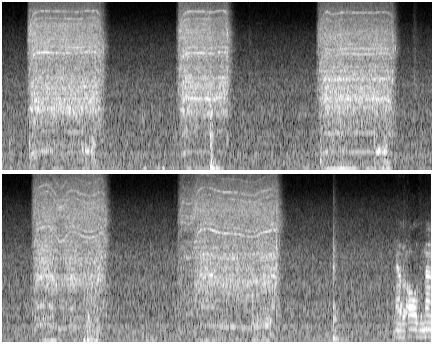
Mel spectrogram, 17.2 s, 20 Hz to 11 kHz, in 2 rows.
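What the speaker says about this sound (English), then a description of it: "Now that all of the mounting holes have been drilled" A power drill bores mounting holes for speaker pods in a 2007–2014 Silverado extended cab, with five loud whirring bursts of one to two seconds separated by quiet pauses.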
